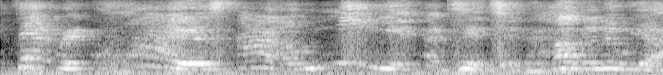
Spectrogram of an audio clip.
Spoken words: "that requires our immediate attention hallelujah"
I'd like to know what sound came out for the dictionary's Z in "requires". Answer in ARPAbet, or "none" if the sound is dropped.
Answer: Z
